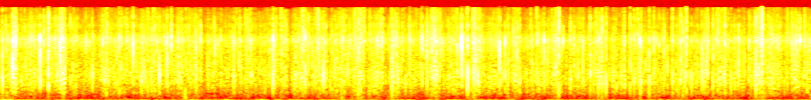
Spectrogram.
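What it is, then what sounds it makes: Silicone ear scrubbed with toothbrush bristles. Toothbrush bristles scrub the soft silicone left ear of a binaural microphone set on a metal mic plate, while the other gloved hand stays still. A dense, steady hiss of quick, crackling scratches fills the clip, bright and airy with almost no low end.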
